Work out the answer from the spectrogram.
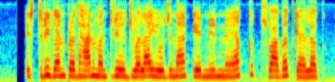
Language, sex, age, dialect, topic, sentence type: Maithili, female, 60-100, Southern/Standard, agriculture, statement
